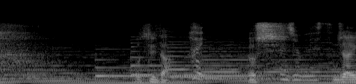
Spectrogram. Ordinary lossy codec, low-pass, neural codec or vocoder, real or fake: none; 7.2 kHz; none; real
